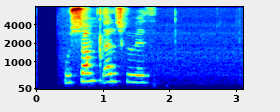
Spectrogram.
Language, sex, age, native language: Icelandic, female, 50-59, Icelandic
